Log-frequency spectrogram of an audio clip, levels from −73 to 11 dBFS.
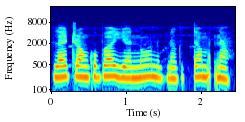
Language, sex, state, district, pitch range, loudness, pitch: Garo, female, Meghalaya, South Garo Hills, 215-235 Hz, -15 LUFS, 230 Hz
